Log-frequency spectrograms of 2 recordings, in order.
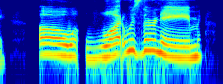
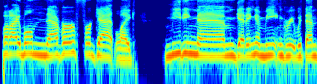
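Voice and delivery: ordinary talk

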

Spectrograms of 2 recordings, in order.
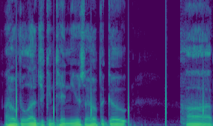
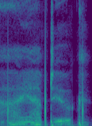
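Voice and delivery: hushed, breathy confession; whisper; 12 dB quieter, slower than usual. Real, not acted. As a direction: whisper it like a secret. A secret confession among friends.

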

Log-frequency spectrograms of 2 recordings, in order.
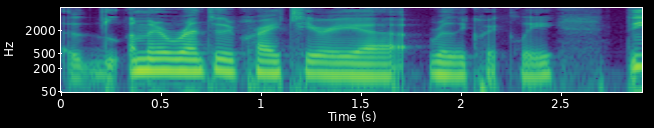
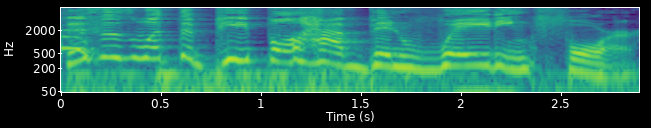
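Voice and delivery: excited; 5 semitones higher than usual. Real, not acted. Big reveal hype, laughing.

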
